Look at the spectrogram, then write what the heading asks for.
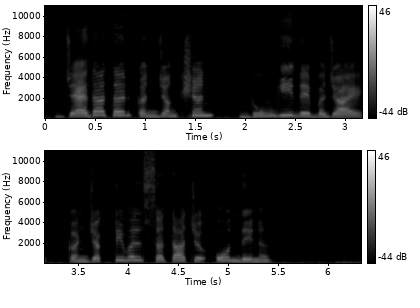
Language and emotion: Dogri, neutral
